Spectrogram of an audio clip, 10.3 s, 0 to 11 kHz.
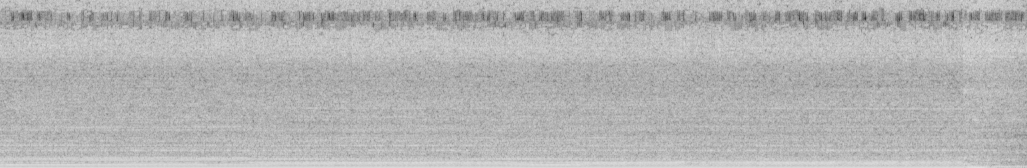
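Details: Honda K20 from a base RSX, turbo swap in MR2-chassis VW Bug, first start with no coolant, run only seconds: very loud raw open-exhaust idle, steady and even, no knocks or misses, then shut off; healthy.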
